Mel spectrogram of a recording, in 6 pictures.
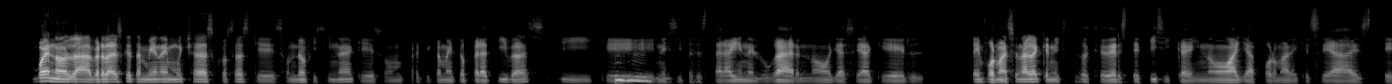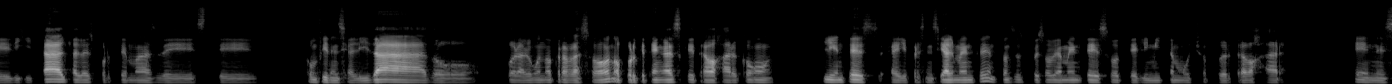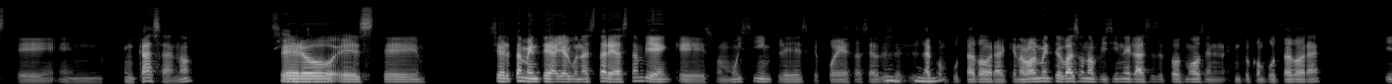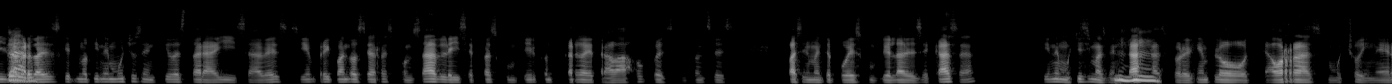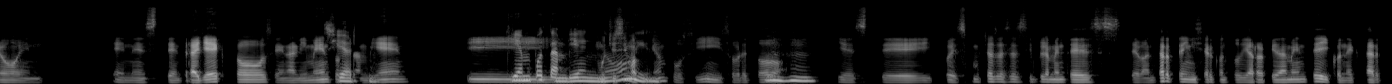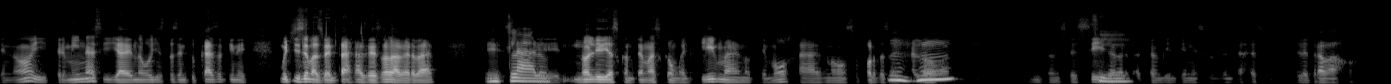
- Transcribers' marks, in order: other background noise
- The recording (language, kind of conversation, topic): Spanish, podcast, ¿Qué opinas del teletrabajo frente al trabajo en la oficina?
